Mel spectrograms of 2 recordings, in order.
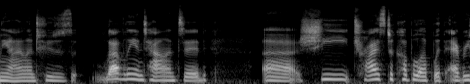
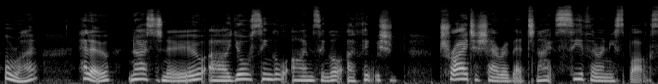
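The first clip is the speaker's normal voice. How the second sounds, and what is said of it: Put-on posh English accent. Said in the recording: “She got more posh as the time went on. In my accent, not in the show, but just the way I'm doing her accent”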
